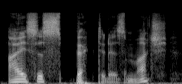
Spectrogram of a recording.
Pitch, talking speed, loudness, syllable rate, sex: 105 Hz, 130 wpm, -20 LUFS, 3.9 syllables/s, male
